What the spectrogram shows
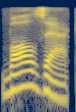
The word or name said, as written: Balzac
